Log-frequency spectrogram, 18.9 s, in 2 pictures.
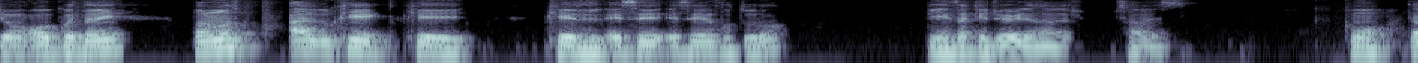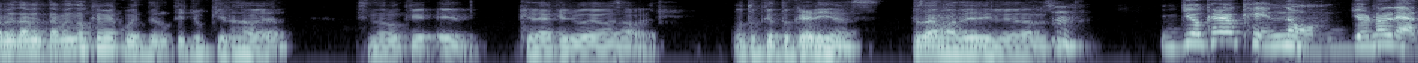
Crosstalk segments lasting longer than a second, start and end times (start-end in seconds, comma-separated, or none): none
